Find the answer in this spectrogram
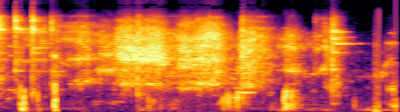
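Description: Knocks and clatter of stainless steel mixing bowls and kitchen utensils being handled on a table, with a loud hissing noise in the middle.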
